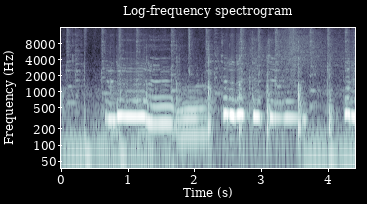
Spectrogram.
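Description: A person humming a tune in held notes that step up and down, over low background music.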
